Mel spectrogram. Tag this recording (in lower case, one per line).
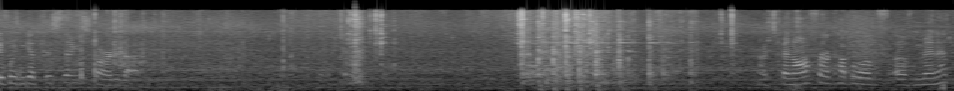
lawn mower
speech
